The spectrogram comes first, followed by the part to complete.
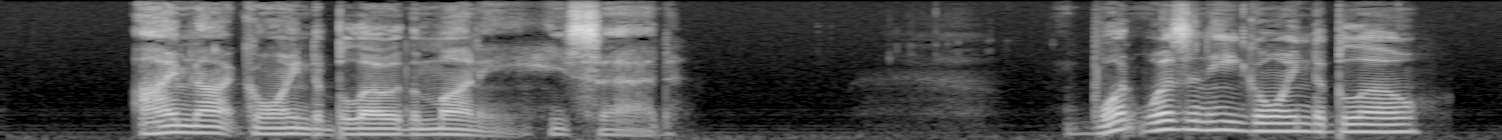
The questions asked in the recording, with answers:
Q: What wasn't he going to blow?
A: He wasn't going to blow the money.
